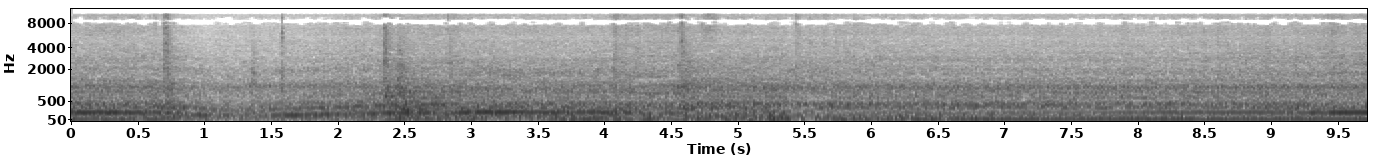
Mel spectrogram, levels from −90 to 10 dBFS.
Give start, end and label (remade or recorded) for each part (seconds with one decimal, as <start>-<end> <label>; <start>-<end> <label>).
0.0-0.9 remade; 0.9-2.7 recorded; 2.7-7.3 remade; 7.3-8.0 recorded; 8.0-8.5 remade; 8.5-9.7 recorded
